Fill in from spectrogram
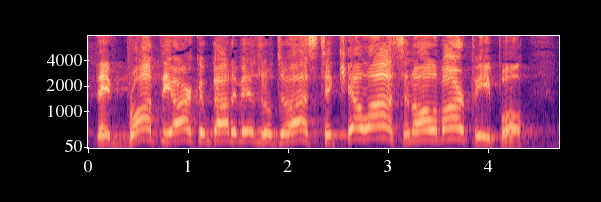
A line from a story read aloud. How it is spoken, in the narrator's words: the people cried out, and they said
